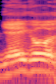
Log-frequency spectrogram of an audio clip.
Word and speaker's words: Yeagle: Yeagle is Yeagle. Yeah, spelled like beagle except with a Y.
